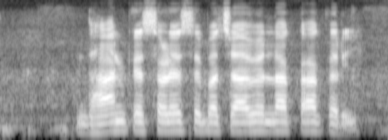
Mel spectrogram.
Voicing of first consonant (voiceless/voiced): voiced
